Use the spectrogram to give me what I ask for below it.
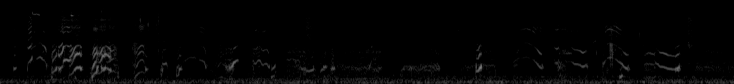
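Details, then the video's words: Wheaten Terrier puppies on the move, a litter producing repeated high-pitched rising-and-falling whines and yelps, dense at first, then sparser after a quiet stretch, over faint background hiss. "wheaten terrier puppies"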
